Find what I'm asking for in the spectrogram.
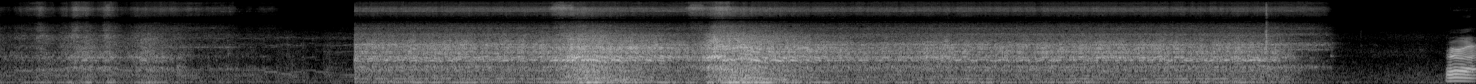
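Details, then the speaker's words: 1977 Ford Fairmont XC GXL revived after 12 years stored in a shipping container, not yet running from its fuel tank: the engine fires and runs steady and even through throttle blips with no misfire or knock; the accelerator pump is possibly leaking. "I think I think we're on a winner the accelerator pump might be leaking a little bit I'm not 100% sure so I'll have to keep an eye on that but the rest of it seems like it's actually working for once"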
